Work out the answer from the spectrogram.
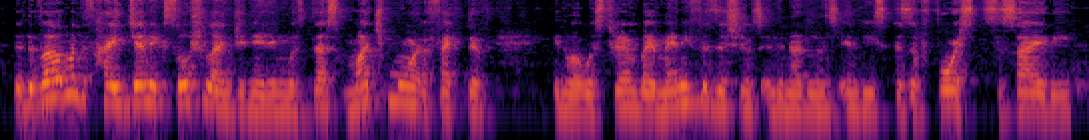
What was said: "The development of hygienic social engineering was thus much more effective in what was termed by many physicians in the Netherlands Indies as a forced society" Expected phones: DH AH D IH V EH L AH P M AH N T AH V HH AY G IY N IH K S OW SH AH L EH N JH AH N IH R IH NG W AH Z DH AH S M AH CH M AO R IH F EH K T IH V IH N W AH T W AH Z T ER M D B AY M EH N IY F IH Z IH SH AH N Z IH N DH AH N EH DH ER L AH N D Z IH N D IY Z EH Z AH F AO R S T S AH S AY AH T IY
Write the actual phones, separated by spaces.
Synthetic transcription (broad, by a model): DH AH D IH V EH L AH P M AH N T AH V HH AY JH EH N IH K S OW SH AH L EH N JH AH N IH R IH NG W AH Z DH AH S M AH CH M AO R IH F EH K T IH V IH N W AH T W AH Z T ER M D B AY M EH N IY F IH Z IH SH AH N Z IH N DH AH N EH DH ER L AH N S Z IH N D IY Z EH Z AH F AO R S T S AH S AY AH T IY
